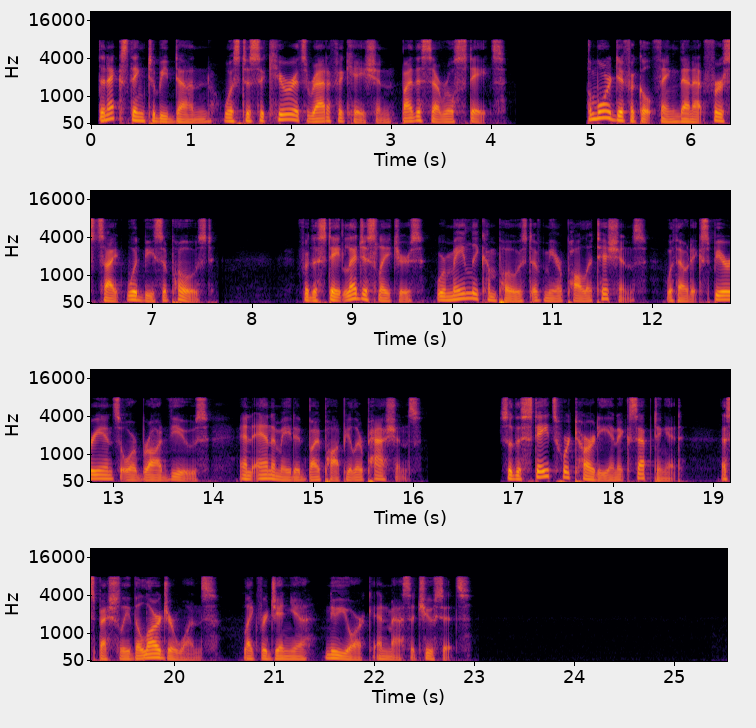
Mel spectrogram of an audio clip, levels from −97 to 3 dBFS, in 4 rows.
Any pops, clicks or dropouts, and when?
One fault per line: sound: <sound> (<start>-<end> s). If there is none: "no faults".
no faults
